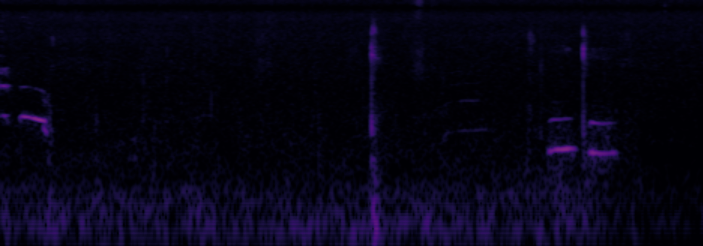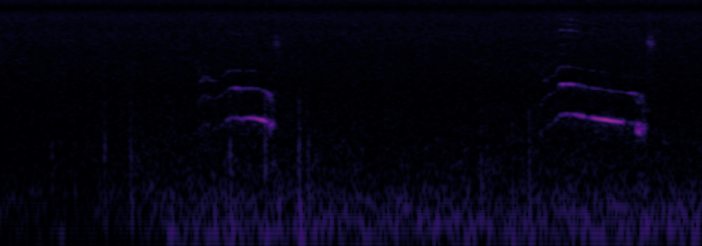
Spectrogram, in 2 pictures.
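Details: Sleepy rescued kitten indoors giving about five thin, short meows, most falling in pitch. They come at irregular gaps across fourteen seconds, over soft room hum and a few clicks.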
